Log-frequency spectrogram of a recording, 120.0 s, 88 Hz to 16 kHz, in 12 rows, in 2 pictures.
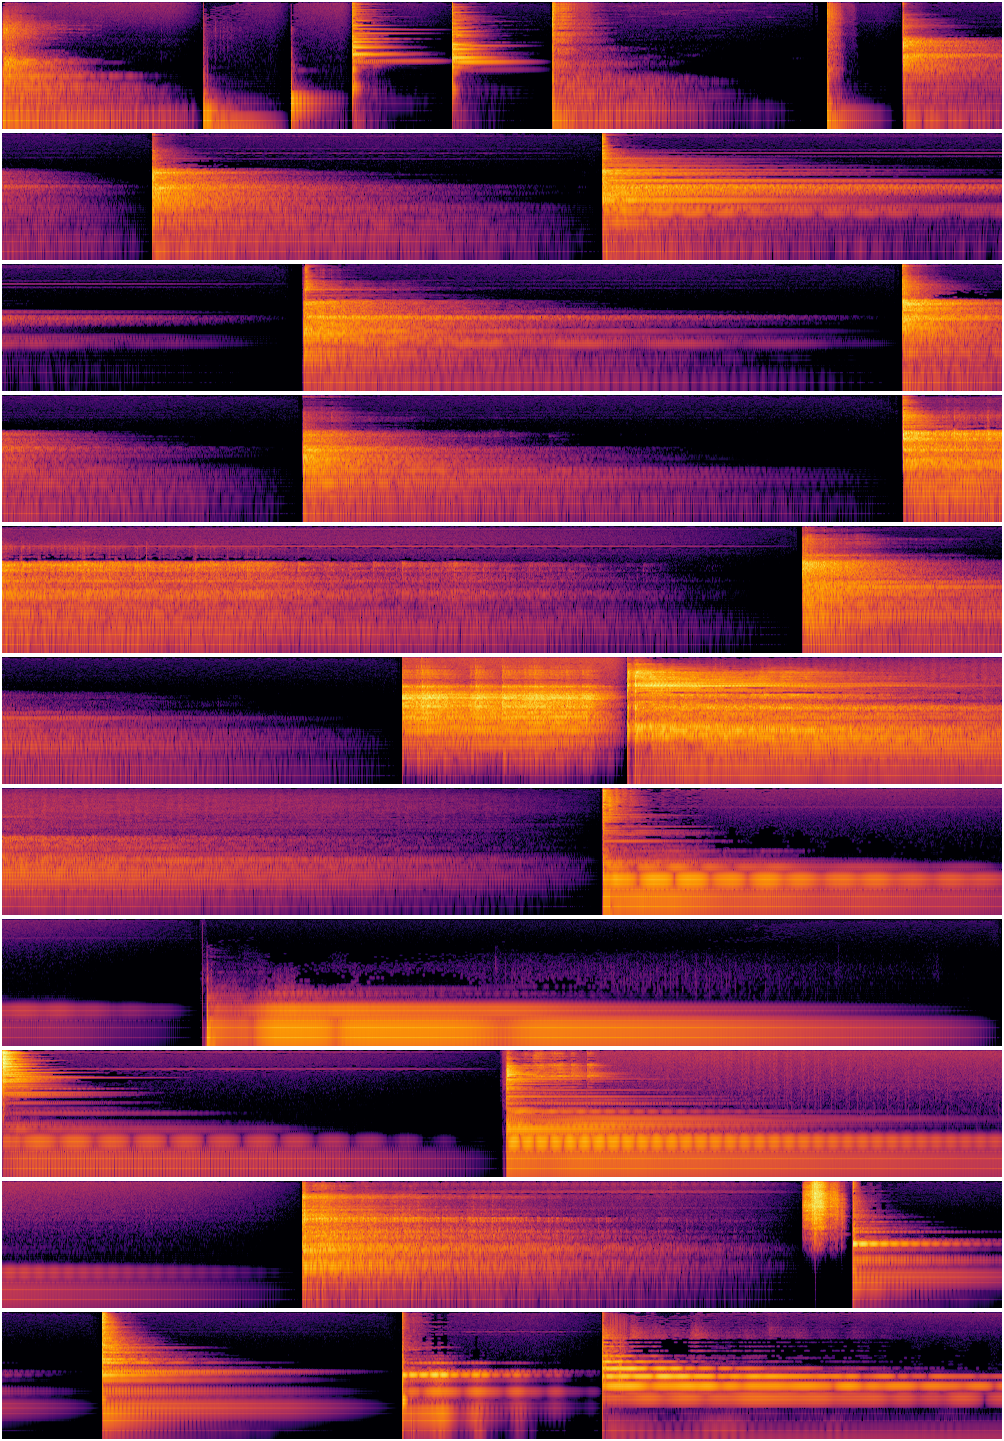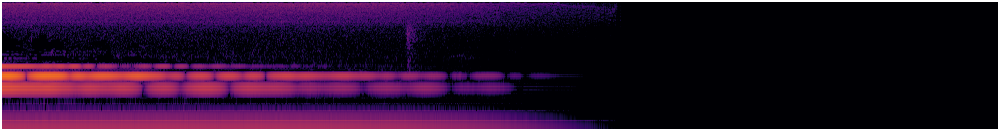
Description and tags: sigil-mgReel-perc
"Sigil" Reel 2: Percussion
Created by Nathan Moody, formatted for use in the Make Noise soundhack Morphagene.
This is one of two Morphagene Reels made from one-of-a-kind handmade electro-acoustic instruments and found objects created by sound designer and musician Nathan Moody, an outgrowth of his 2018 album, "The Right Side of Mystery."
This reel is focused on percussive, inharmonic content from found objects and one-of-a-kind handmade instruments including metal table tops, perforated steel gongs, stretched springs, steel tubes, a drum made from packing tape, shakers made of tin cat food lids, and much more. They were struck with rubber mallets, carbon fiber rods, drumsticks, and woolen tympani mallets. They were recorded with a variety of microphones (Sennheiser MKH50, DPA 4061, Audio-Technica AT4050, Shure SM57 and Beta 52a), through AwTAC Channel Amplifier and Neve 511 preamps.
